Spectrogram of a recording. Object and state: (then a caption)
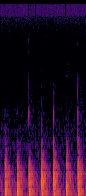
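Baked-through bread loaf, hollow. A freshly baked loaf of bread, just out of the oven, is tapped on its bottom seven times in an even rhythm. Each tap is a short, dull, hollow thump with little ring, and the hollow sound shows the bread is baked through and done.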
